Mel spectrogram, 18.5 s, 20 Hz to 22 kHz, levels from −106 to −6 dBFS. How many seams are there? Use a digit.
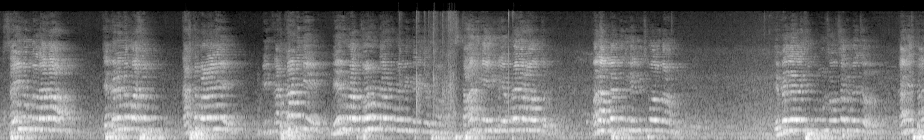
1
